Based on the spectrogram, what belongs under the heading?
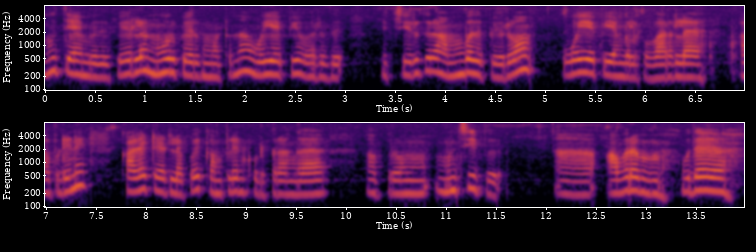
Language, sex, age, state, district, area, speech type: Tamil, female, 30-45, Tamil Nadu, Dharmapuri, rural, spontaneous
